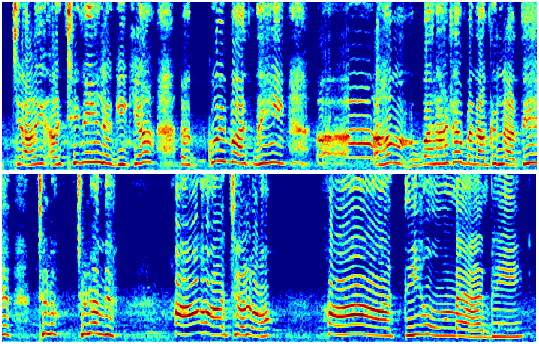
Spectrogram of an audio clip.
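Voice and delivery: high, lightly tearful eagerness; eager bahus. Acted. Daughters-in-law eagerly offering parathas to guest, high.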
